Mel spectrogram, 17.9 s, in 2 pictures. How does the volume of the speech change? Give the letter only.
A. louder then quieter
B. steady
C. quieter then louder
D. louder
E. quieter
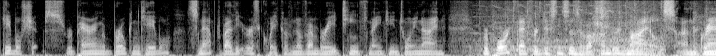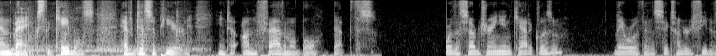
A.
